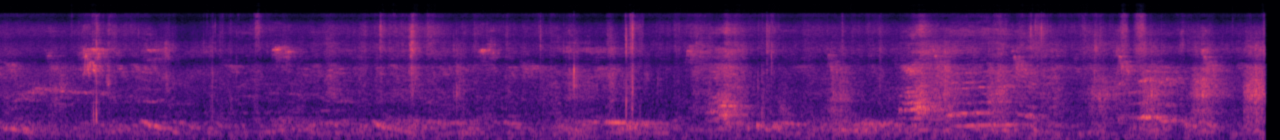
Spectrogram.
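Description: High-flying Giribaz pigeons coo in a farm loft, a soft, repeated low burbling spread throughout under someone talking, with occasional wing flutters and knocks.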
